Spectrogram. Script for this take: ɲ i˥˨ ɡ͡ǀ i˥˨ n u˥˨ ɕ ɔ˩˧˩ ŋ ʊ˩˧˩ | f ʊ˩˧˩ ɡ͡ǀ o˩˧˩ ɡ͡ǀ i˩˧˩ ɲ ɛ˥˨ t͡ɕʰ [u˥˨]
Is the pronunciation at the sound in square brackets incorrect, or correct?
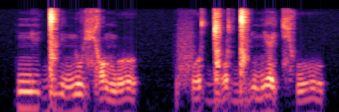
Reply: incorrect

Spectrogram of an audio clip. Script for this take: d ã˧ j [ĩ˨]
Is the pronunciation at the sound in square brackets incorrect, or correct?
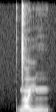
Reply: correct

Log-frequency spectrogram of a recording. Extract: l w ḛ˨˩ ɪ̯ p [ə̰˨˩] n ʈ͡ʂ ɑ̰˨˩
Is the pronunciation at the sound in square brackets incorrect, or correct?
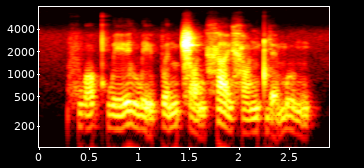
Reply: incorrect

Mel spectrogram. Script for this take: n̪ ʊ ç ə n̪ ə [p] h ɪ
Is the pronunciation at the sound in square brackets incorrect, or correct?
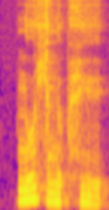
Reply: correct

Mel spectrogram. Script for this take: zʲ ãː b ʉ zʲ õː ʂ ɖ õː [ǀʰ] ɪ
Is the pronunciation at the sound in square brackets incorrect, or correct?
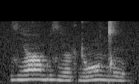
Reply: incorrect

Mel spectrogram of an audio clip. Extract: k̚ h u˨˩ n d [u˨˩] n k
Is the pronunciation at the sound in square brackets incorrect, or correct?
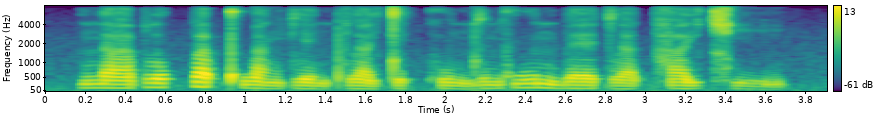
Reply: incorrect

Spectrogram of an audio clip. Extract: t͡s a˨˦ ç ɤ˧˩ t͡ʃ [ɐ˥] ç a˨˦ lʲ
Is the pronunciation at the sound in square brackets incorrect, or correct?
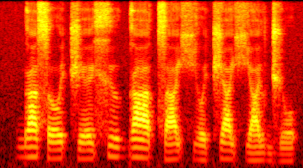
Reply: incorrect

